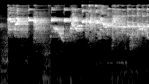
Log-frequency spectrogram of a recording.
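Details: Budgerigars, a pair kept in a breeding cage, calling with head bobs: one continuous loud, grating warble of buzzy and squeaky notes with hardly a break.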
